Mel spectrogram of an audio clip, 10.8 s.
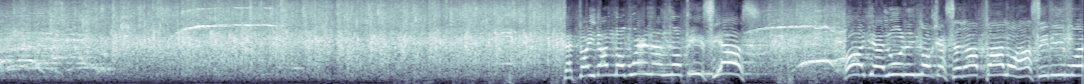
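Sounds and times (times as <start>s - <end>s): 
audience applause: 0.0s - 6.9s, 7.5s - 10.8s
high whistles: 1.2s - 3.0s, 7.5s - 8.5s
speech: 5.7s - 10.8s.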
